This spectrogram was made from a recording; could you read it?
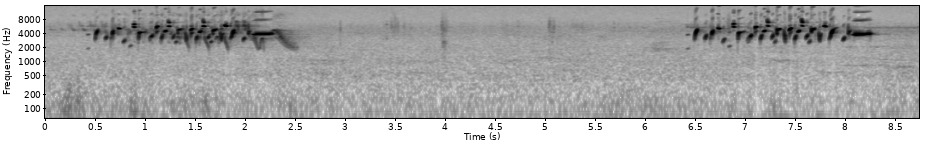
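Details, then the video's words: European goldfinch song, khalwi style from Constantine, Algeria, recorded 2012: two bright, rapid twittering phrases a few seconds apart, each a tumbling run of high chirps ending in a drawn-out buzzy note, with quiet pauses between. "Chant De Chardonneret khalwi 2012 غناء الحسون القسنطيني"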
